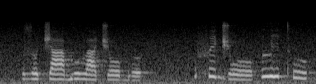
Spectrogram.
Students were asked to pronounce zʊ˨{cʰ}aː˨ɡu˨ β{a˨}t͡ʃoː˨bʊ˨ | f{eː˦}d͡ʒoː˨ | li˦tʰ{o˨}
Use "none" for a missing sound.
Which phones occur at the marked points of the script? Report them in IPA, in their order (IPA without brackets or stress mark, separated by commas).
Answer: t͡ʃ, a˨, e˦, u˨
